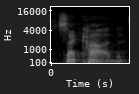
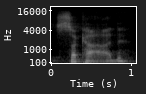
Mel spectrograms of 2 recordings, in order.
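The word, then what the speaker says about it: saccade: one point to another sakad are there any alternate pronunciations there is sakad can you repeat the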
